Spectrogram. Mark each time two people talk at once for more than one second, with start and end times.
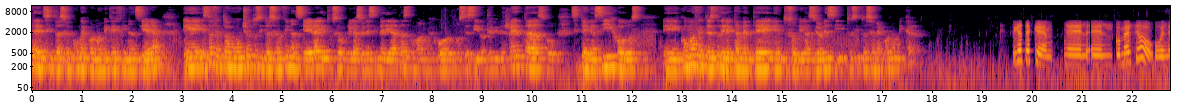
none

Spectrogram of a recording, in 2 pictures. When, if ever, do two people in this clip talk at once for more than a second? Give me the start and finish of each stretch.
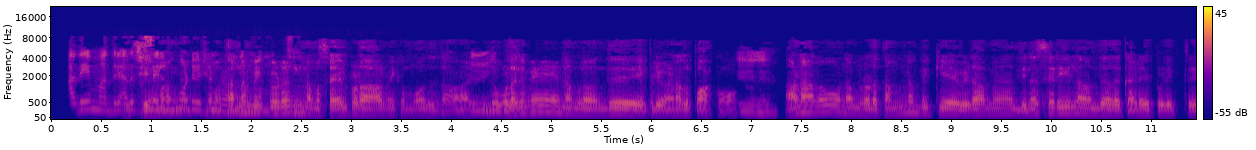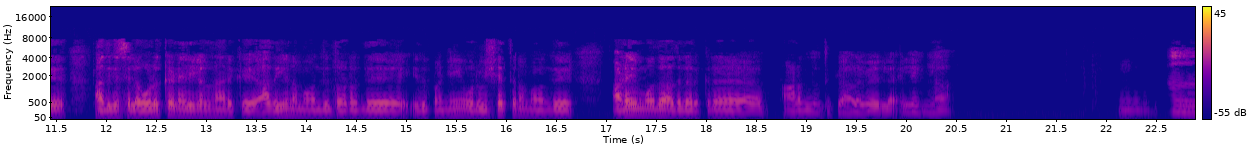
0.8-2.6

